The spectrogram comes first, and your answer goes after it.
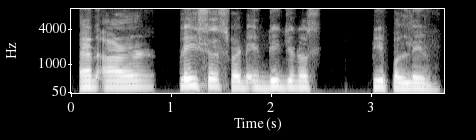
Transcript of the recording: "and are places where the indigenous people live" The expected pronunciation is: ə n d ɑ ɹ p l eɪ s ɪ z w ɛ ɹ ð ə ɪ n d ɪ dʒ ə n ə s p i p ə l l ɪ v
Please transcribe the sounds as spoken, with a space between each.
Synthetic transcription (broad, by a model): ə n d ɑ ɹ p l eɪ s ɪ s w ɛ ɹ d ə ɪ n d ɪ dʒ ə n ə s p i p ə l l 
